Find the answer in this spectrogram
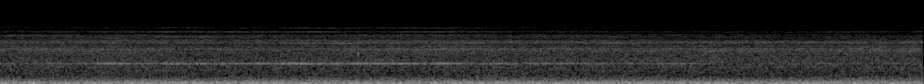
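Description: Train running at a distance: an uneven low rumble with a steady high tone held through it.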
